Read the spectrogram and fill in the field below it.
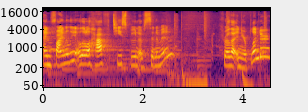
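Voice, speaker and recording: A woman at a fairly quick pace over faint music in the background. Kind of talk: cooking tutorial. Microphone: camera far.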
